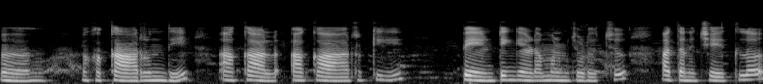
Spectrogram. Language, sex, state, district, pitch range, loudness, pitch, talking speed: Telugu, female, Andhra Pradesh, Chittoor, 180-215 Hz, -19 LUFS, 190 Hz, 120 wpm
